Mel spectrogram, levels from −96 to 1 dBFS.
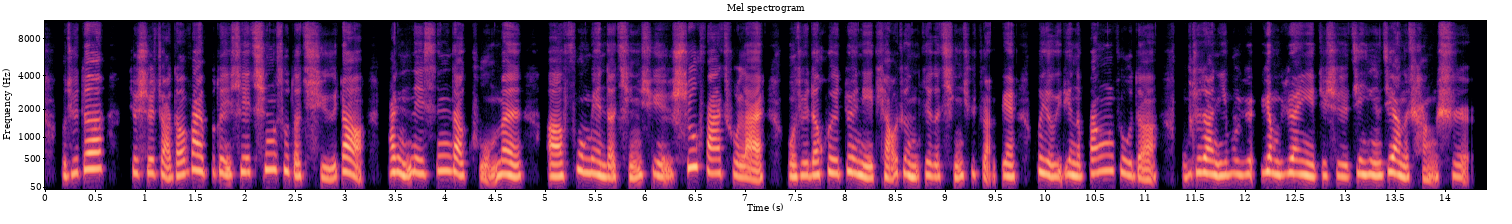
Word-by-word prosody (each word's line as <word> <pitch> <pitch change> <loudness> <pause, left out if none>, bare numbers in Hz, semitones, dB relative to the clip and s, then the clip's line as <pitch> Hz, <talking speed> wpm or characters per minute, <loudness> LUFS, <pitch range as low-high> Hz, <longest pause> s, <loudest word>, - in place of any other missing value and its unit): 我 205 - -4
觉 235 +4 -3
得 310 +2 +5 0.2
就 250 - -5
是 240 0 -2
找 220 -6 -1
到 205 +3 +1
外 280 +2 +3
部 250 - -15
的 245 - -1
一 - - +1
些 255 +3 -2
倾 300 +3 0
诉 280 -1 -1
的 200 -5 -1
渠 170 -5 -4
道， 255 +1 +3 0.2
把 255 - +1
你 240 -5 +4
内 250 +1 +1
心 275 +5 -2
的 250 -5 +3
苦 205 - -8
闷， 210 -2 +3 0.2
呃， 195 0 +4
负 280 +8 -2
面 235 -5 +3
的 185 0 0
情 185 0 -3
绪 215 -2 -2
抒 335 +10 +2
发 245 -7 +1
出 220 -3 -6
来， 185 - +2 0.2
我 190 -2 +1
觉 210 +1 -1
得 210 +1 +2
会 240 +1 0
对 250 +1 +1
你 185 -4 +5
调 175 - -2
整 225 -6 +2
这 210 0 -1
个 190 - -1
情 190 -1 -3
绪 220 +2 -10
转 185 -6 -6
变 195 -1 +1 0.2
会 255 - +3
有 200 -4 +2
一 - - -2
定 225 -1 +2
的 - - +3
帮 265 +6 -1
助 245 -6 -2
的。 175 0 -2 0.2
我 185 - -11
不 - - -6
知 250 - -1
道 245 -2 +5
你 210 0 +3
不 230 +1 -3
愿 225 +1 -3
愿 255 0 +2
不 220 - +2
愿 235 -1 +2
意 200 - +5
就 205 +2 -7
是 195 -2 -4
进 225 +2 0
行 210 -2 +4
这 260 - 0
样 240 -4 +5
的 - - +1
尝 190 - -6
试？ 200 -2 -5
220 Hz, 315 characters per minute, -19 LUFS, 200-250 Hz, 0.2 s, 得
